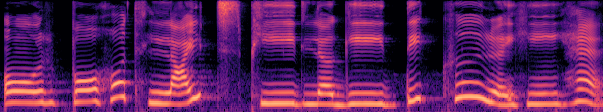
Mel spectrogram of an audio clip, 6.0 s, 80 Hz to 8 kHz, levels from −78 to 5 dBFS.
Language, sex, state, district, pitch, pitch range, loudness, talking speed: Hindi, female, Punjab, Fazilka, 255 Hz, 235-295 Hz, -15 LUFS, 80 wpm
